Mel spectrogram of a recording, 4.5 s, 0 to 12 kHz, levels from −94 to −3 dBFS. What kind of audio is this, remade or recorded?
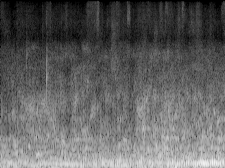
remade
